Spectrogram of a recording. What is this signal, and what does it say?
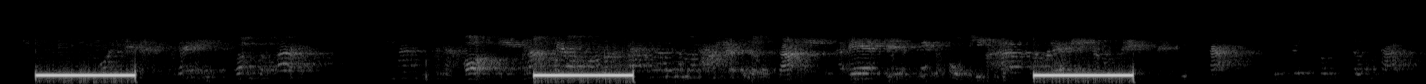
Ringback tone (Europe, 425 Hz), with speech.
